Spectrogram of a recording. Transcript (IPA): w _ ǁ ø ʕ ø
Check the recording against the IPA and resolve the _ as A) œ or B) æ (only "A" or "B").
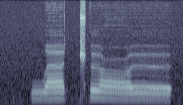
B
